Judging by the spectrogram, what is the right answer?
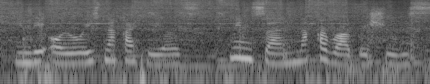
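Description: With clear music in the background, a woman's voice comes through dry, without any echo. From Philippines. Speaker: vlogger, comedian. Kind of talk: casual talk to camera, park tour vlog. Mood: cheerful, joking. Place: garden. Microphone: phone near.

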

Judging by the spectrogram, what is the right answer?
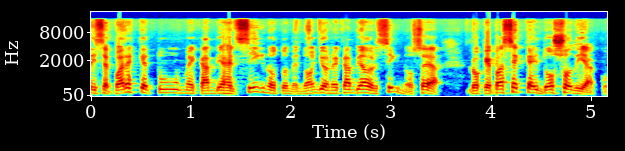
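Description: A man speaks with a dark, mellow tone and ordinary pitch variation. The sound is dry with no echo over a quiet background. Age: 60s. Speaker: psychologist and vedic astrologer; guest. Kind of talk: interview. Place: home room. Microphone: webcam.

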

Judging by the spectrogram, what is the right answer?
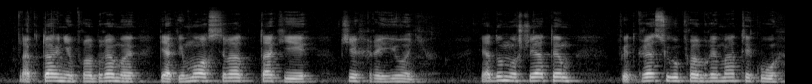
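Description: Speaking at a fairly slow pace, a man with a fairly high pitch keeps a monotone, flat intonation. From Transcarpathia, Ukraine (Svaliava district); Ukraine. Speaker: young writer and poet; interview guest. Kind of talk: TV interview; interview answer. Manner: halting. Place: office.

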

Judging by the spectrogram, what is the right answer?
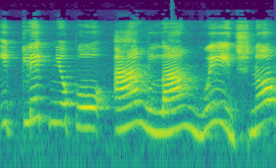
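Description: A woman projects her voice loudly, pitched high, with lively intonation. Noticeable background noise runs under her. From Philippines, Visayas. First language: Bisaya (speaking Tagalog). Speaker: content creator. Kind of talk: tutorial. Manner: polite.

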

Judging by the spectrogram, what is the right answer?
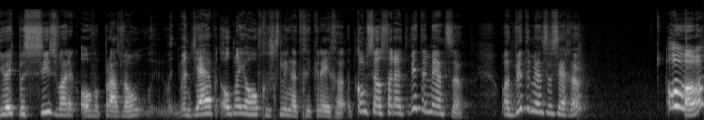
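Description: Over a quiet background, a man with a high pitch sounds animated, his intonation lively and his tone bright and sharp. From Suriname, raised in the Netherlands. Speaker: YouTuber. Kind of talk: vlog monologue. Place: home room.

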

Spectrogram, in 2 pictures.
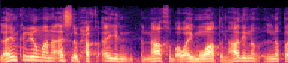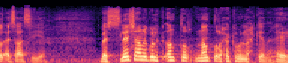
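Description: Speaking with a Kuwaiti accent at a fairly quick pace, a man uses a fairly high pitch, very wide pitch swings and vocal fry. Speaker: member of parliament; guest. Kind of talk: TV political interview. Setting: TV studio. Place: studio. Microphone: lapel.

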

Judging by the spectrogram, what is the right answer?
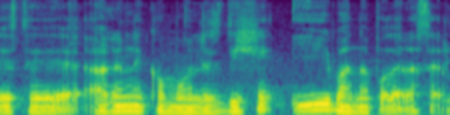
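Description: The voice is soft-spoken, with a dark, mellow tone. It moves at a moderate pace with fairly even intonation. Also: man. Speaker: gaming youtuber. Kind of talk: tutorial. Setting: at home at night. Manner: hesitant, many fillers.

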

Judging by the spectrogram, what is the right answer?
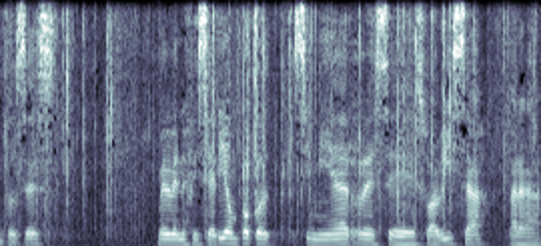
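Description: Over light background noise, a woman speaks very slowly in a very deep, low pitch, her intonation flat and monotone, with long and frequent pauses. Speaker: craft youtuber. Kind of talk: craft tutorial. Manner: casual, hesitant with fillers. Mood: relaxed, chatty.

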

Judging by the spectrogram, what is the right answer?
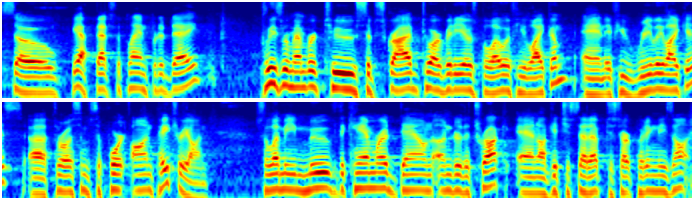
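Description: The pace here is moderate. A man talks with ordinary pitch variation. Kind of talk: tutorial. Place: garage. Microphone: phone near.

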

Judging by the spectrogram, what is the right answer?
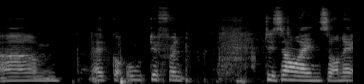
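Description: At a fairly slow pace, a woman is speaking. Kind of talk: casual vlog chat.

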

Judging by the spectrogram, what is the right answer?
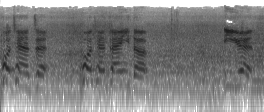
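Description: Over noticeable background noise, a raised, projected voice with a Taiwanese accent carries at a moderate pace. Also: woman. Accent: Taiwanese Mandarin. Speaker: housing rights activist. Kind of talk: protest speech. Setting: outdoors. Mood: firm, critical. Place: street. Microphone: handheld.

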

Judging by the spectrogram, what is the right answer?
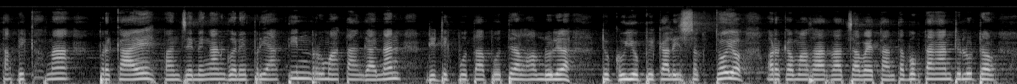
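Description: A high-pitched woman speaks at a fairly quick pace over noticeable background noise. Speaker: preacher. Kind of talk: humorous sermon.

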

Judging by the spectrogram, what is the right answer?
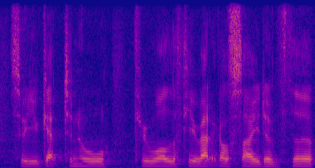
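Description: A man's very fast speech in an English accent, dark and mellow in tone, with monotone, flat intonation. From England. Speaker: dating coach. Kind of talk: interview. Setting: conference. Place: studio. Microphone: lapel.

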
